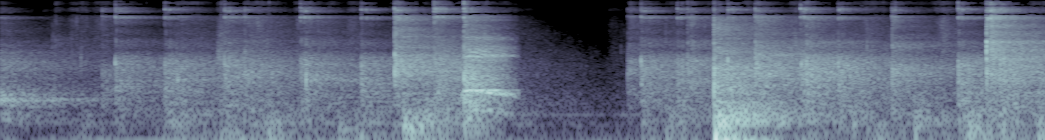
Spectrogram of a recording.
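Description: Table-tennis rally: the celluloid ball clicking off paddles and table about twice a second, with the hits echoing in a large hall. Just past the middle the sound drops to near silence for about a second, and a heavy thud comes about seven seconds in.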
